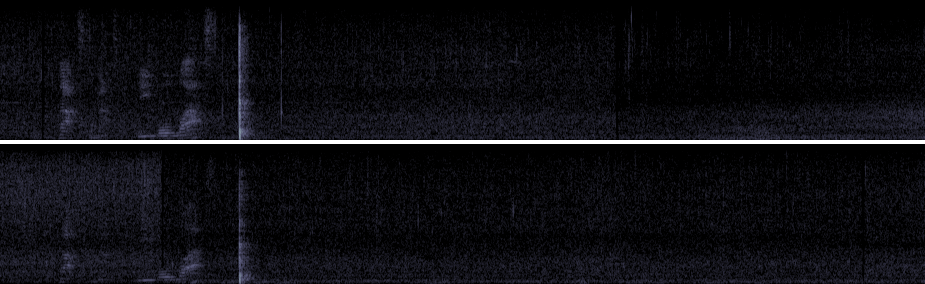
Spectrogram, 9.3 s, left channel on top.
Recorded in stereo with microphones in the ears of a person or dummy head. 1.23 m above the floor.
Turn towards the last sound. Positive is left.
turn(degrees=35)  # may be behind; listen again after turning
